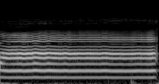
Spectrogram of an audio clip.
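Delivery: flat, high, level first tone on ba. Teaching the Chinese first tone on the sound ba: ba high and level. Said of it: "use the first tone".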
